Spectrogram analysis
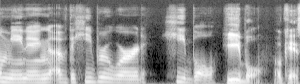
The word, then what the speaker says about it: hebel: Well, because it captures the precise literal meaning of the Hebrew word hebel. Hebel. Okay, spell that out for us.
